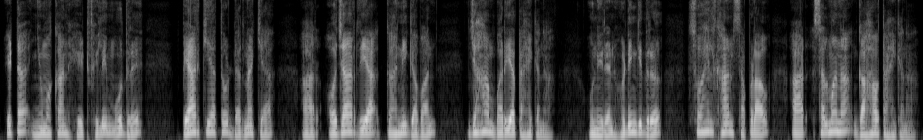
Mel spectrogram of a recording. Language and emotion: Santali, neutral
